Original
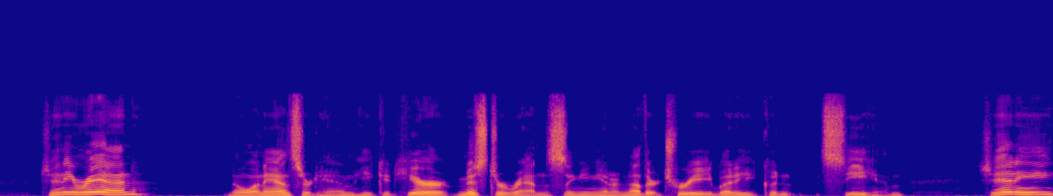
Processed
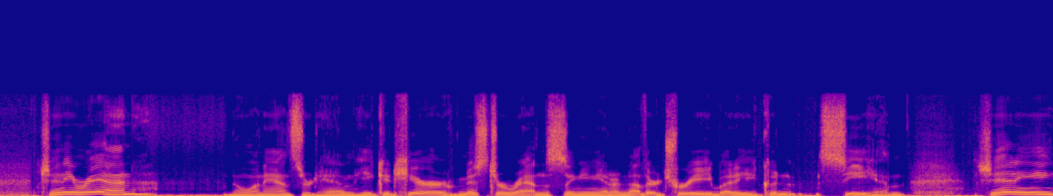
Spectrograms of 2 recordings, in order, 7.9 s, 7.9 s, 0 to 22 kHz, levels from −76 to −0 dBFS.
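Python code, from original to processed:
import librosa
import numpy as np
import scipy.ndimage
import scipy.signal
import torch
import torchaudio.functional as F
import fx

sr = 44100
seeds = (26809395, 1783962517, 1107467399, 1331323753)

y = fx.graphic_eq(x, sr, hz=(125, 500, 4000, 8000), db=(9, -11, -6, 10), at=(0.78, 2.39))
y = fx.env_flatten(y, sr, amount_pct=100)
y = F.gain(torch.from_numpy(y), -8.0).numpy()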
